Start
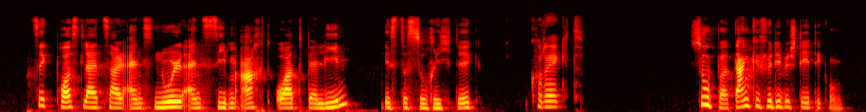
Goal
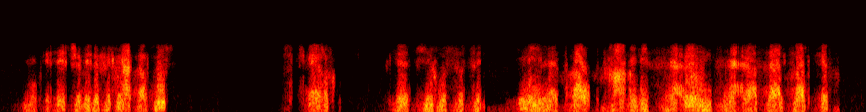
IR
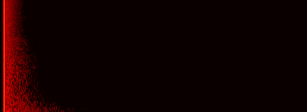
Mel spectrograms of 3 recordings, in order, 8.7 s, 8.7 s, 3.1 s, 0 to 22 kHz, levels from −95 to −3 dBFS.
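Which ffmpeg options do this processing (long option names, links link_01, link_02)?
-af "areverse,aresample=8000,asoftclip=type=tanh:threshold=-28dB,aresample=44100,aeval=exprs='val(0)*sin(2*PI*84*n/s)':channel_layout=same,afftfilt=real='hypot(re,im)*cos(2*PI*random(0))':imag='hypot(re,im)*sin(2*PI*random(1))':win_size=512:overlap=0.75,volume=7dB"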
